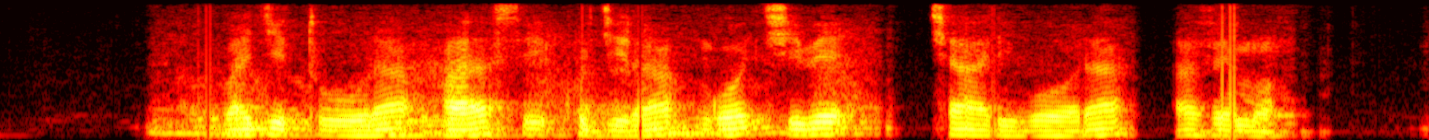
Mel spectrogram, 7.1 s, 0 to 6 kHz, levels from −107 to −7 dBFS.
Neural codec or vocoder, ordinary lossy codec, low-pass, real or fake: none; MP3, 48 kbps; 5.4 kHz; real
